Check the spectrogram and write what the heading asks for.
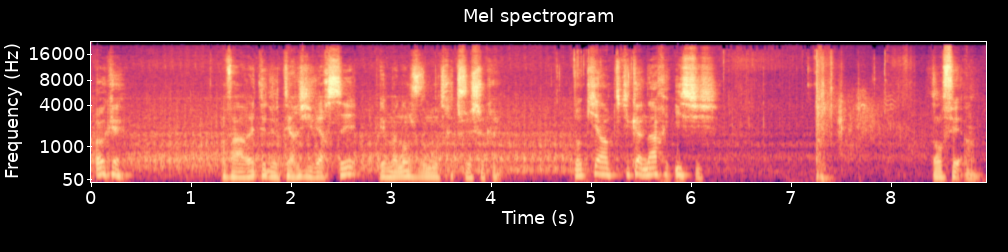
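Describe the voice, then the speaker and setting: A young man from France giving casual, excitable let's-play commentary full of slang as he plays a shooter game. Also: fairly low pitch, a little fast, long pauses, noisy background. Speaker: gaming video creator.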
